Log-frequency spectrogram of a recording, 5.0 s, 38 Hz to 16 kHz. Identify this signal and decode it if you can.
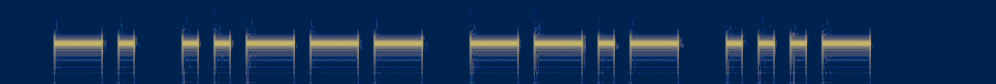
Morse code, heard as a keyed tone, about 15 wpm, 700 Hz. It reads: N2QV
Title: USA Call Signs - 4 Characters - Repeated 2x - 15wpm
